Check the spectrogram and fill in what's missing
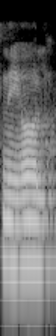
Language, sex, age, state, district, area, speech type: Goan Konkani, female, 45-60, Goa, Murmgao, rural, spontaneous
